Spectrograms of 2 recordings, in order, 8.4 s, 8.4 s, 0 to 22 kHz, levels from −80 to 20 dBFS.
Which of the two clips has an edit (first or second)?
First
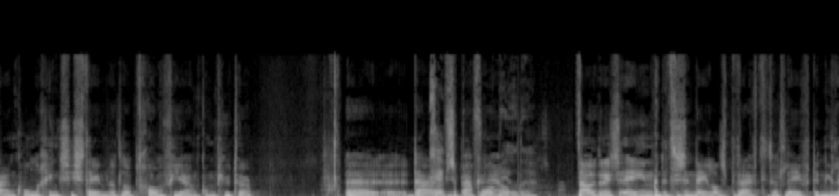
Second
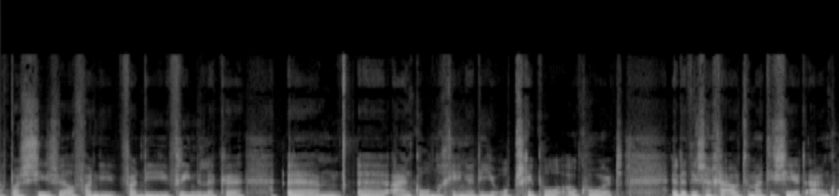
first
